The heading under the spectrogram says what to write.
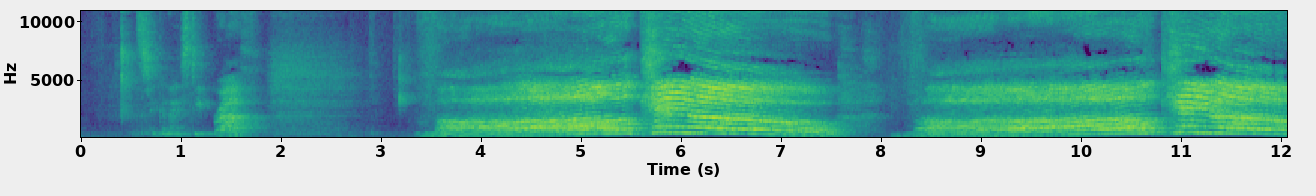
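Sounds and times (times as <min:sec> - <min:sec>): woman and child chanting: 0:03.4 - 0:12.0.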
